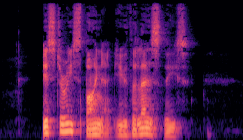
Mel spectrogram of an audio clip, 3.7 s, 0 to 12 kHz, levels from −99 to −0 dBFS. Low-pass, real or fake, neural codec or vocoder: 10.8 kHz; real; none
